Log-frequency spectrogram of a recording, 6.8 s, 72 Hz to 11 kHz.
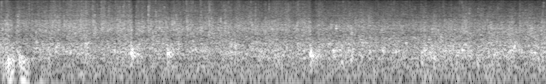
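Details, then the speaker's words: Steady rushing, trickling water as an operator pulls a valve to rapidly drain the water bolus of a BSD-2000 deep regional radiofrequency hyperthermia system after treatment ends. "then the operator simply reaches down and pulls a valve that rapidly removes the water from the"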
